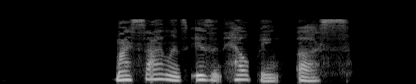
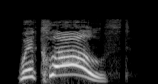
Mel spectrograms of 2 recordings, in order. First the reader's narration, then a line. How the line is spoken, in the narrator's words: I yell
